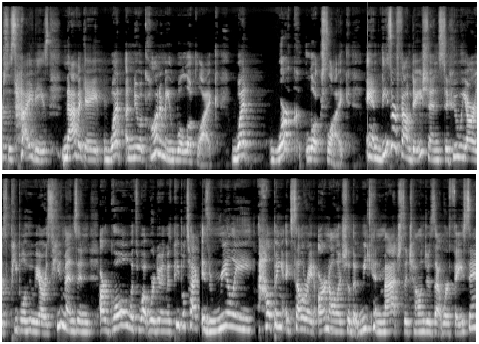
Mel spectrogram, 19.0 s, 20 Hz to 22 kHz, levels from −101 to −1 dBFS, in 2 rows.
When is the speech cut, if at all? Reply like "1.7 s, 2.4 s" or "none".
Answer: 13.4 s

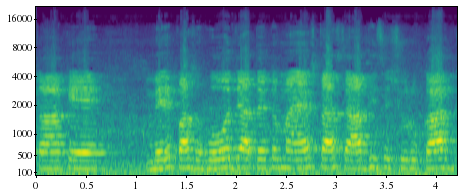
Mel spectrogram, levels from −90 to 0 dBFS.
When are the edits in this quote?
none

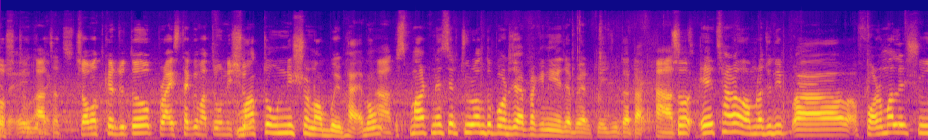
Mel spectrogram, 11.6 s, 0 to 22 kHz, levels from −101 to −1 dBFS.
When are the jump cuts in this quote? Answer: none

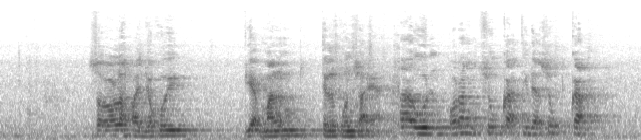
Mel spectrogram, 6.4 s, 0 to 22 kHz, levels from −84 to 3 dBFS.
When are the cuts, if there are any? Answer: 4.0 s

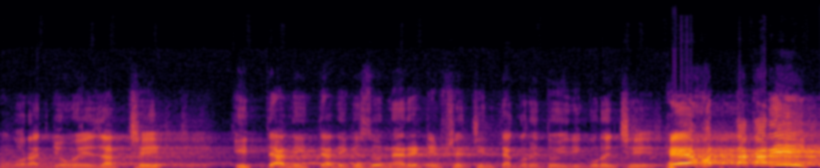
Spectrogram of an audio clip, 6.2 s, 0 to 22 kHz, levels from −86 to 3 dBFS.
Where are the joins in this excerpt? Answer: 4.8 s

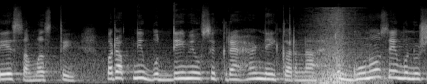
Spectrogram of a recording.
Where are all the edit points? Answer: 3.2 s

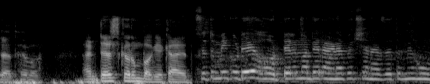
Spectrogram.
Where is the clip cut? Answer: 1.9 s

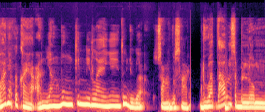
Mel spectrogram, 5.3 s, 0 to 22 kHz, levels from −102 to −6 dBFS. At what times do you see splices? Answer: 3.9 s

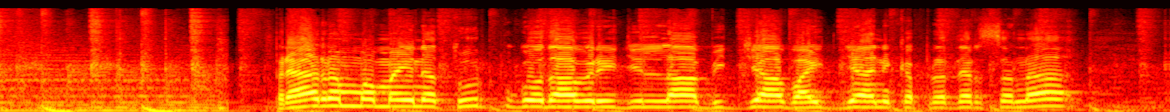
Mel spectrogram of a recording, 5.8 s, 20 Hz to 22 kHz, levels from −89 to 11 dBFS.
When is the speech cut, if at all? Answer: none

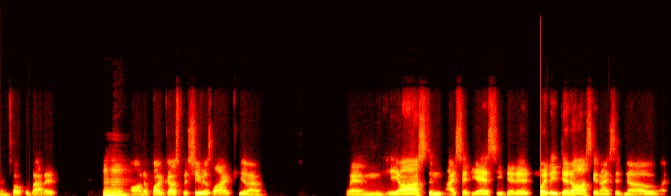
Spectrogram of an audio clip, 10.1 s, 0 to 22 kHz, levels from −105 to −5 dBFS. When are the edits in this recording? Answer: 8.1 s

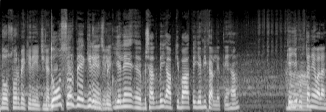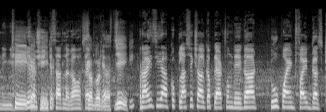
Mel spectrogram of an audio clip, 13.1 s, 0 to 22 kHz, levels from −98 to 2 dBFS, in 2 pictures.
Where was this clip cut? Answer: 2.2 s, 9.2 s

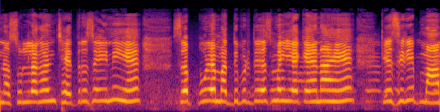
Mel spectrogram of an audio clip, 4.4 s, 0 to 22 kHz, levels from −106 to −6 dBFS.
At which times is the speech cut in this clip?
none

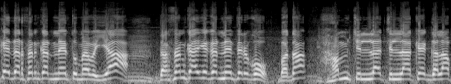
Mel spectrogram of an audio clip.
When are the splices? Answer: 3.1 s

